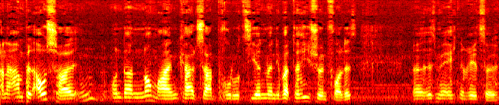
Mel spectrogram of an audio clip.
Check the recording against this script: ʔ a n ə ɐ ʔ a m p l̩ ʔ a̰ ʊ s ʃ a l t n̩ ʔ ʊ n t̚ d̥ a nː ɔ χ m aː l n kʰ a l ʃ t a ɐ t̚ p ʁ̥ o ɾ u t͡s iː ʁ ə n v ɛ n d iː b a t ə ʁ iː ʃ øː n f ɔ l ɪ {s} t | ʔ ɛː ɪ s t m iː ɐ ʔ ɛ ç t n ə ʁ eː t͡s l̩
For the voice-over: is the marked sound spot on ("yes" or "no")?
yes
